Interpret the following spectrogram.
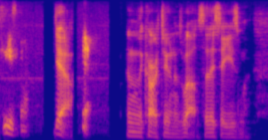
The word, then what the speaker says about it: Yzma: Some people say Yasma, Yzma. No, it's Yzma.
